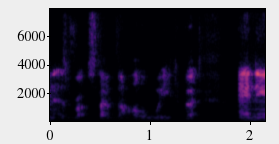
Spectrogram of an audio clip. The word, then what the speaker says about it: Wrocław: like out in Poland in, how do you pronounce it? Wrocław? Something like that. I've been pronouncing it as Wrocław. I'm reliably informed by my good friend Emily that it's called Wrocław.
